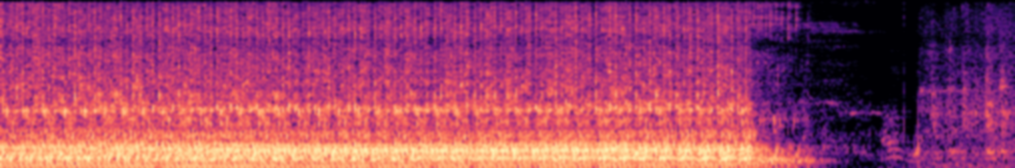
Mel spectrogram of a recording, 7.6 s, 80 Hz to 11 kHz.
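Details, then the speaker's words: Rebuilt BMW E46, first start-up after fitting engine and an E90 six-speed gearbox: smooth, even idle with steady mid-pitched hum and no knocks or misses before shutoff; sounds healthy. "Yo, it sounds nice. Shut! She's awake."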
